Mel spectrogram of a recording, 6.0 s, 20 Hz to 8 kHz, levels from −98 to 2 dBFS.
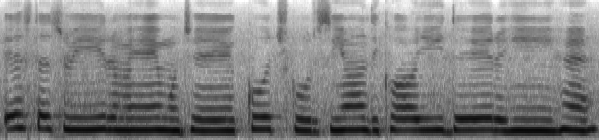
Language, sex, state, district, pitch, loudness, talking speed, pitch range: Hindi, female, Madhya Pradesh, Katni, 245 Hz, -8 LUFS, 100 wpm, 235-255 Hz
